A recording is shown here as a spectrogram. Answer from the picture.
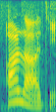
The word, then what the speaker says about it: ala: ただイタリア語ってスペイン語と似てるのでスペイン語でも、うん、 ALA って同じ綴りをするんですけど、うん、スペイン語で発音すると、うん、アラになるそうです。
